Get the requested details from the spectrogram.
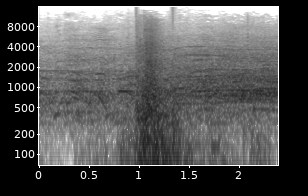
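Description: A heavy body slams onto a wrestling ring mat with a thud.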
